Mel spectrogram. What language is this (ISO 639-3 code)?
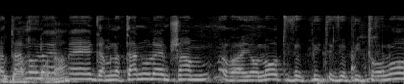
heb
